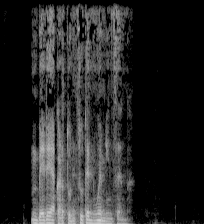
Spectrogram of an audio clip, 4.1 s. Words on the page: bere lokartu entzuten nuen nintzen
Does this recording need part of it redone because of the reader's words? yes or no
no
